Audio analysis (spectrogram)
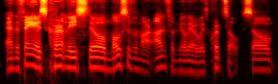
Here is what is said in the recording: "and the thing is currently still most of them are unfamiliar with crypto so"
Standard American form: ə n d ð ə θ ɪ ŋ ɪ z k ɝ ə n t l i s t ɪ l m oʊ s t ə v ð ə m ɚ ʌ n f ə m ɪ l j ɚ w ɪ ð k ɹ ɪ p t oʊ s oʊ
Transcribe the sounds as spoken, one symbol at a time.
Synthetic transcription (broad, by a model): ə n ð ə θ ɪ ŋ ɪ z k ɝ ə n t l i s t ɪ l m oʊ s t ə v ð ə m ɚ ʌ n f ə m ɪ l j ɚ w ɪ ð k ɹ ɪ p t oʊ s oʊ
